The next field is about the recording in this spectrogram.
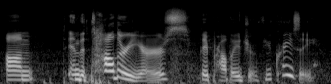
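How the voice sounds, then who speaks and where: A woman's voice: mid-range voice, lively intonation, normal speed, vocal fry, a bit bright. A middle-aged woman speaking candidly to a group of parents, talking in a chatty, conversational way that drops to near whispers for asides. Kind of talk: parent talk to a live group.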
